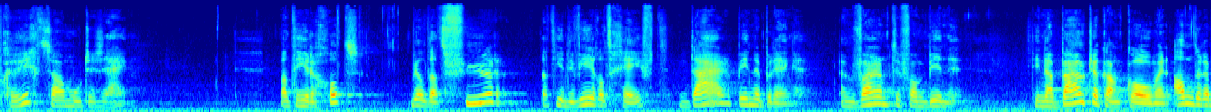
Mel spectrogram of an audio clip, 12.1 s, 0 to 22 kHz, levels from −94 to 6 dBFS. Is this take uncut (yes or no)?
no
